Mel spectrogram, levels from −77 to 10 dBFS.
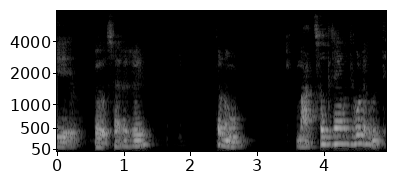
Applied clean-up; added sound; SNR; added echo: neural mask model DeepFilterNet 3.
